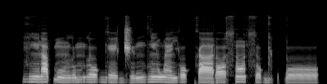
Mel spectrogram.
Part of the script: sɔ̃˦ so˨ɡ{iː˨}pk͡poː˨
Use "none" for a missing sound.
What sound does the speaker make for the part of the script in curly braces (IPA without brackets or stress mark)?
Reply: i˨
